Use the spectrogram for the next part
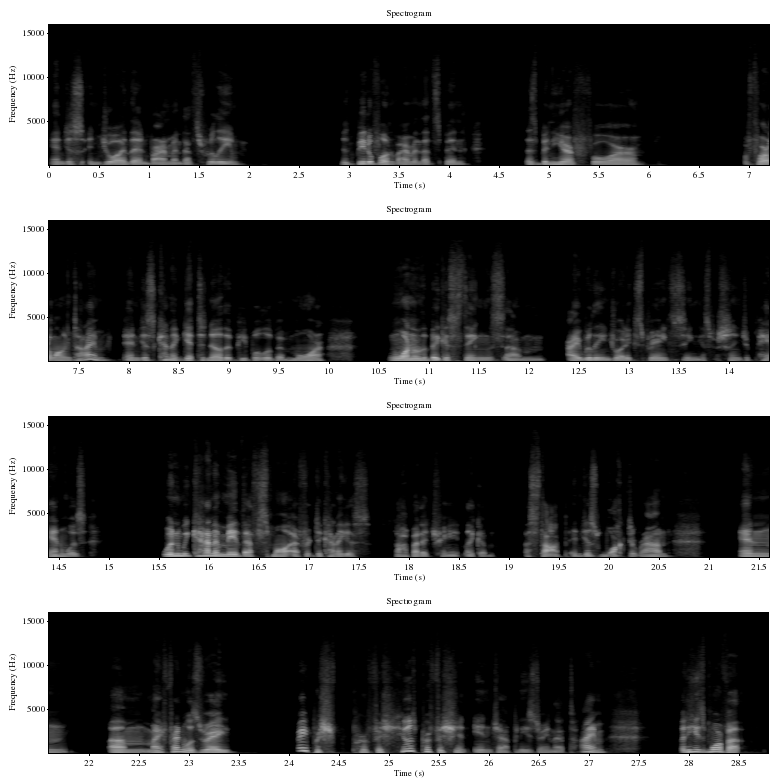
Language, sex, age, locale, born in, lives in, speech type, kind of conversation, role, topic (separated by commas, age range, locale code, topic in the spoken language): English, male, 30-34, en-US, United States, United States, conversation, unstructured, none, How do you like exploring a city—by train, bus, or bike—and what makes it special to you?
